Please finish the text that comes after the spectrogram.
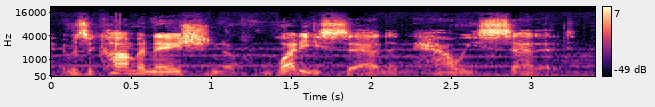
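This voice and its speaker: A man's voice: mid-range voice, sing-song, normal speed. A man narrating a scripted story as an audiobook narrator, in a dramatic storytelling style. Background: music.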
